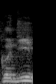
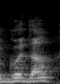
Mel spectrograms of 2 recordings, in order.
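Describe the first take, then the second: First: The name is pronounced the English way. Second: The name is pronounced the French way. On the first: "en anglais on prononce Godin" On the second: "facile à retenir en, en, en français, c'est monsieur Godin"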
